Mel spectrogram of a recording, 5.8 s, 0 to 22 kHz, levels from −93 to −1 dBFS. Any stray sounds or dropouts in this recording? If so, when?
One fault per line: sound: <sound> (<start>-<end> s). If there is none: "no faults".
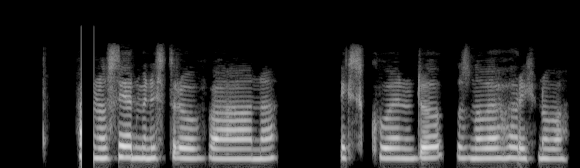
sound: dropout (0.8-0.9 s)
